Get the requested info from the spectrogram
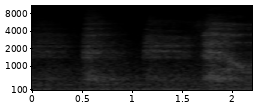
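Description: A man breathing hard and rhythmically from the exertion of push-ups, with a breath roughly every half second. The breaths grow louder near the end.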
